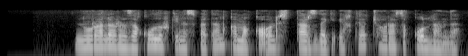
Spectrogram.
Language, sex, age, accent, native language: Uzbek, female, 30-39, Toshkent shahri, Uzbek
